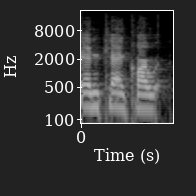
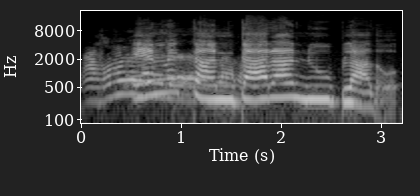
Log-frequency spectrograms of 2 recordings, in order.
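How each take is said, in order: First: Choppy, halting mock Spanish; mocking imitation. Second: "En Cancara nublado" spoken slowly, each syllable spelt out; slow teacher model of "En Cancara nublado"; over enunciating. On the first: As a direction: imitate her clumsy Spanish syllables. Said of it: "that's what you sound like when you say". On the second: Shown as a demonstration. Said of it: "repeat after me".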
